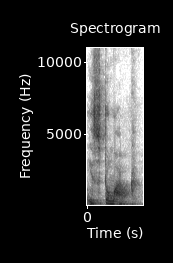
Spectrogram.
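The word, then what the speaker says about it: stomach: করব দেখো এখানে দেখো স্টমাক সিএইচ আছে কি কিন্তু উচ্চারণ হচ্ছে কিসের মতো ক এর মতো চ এর মতো না হয় কিসের মত হচ্ছে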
